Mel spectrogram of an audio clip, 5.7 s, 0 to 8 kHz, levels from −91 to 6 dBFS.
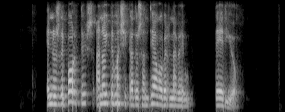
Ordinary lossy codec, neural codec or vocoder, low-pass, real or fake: Opus, 16 kbps; none; 7.2 kHz; real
